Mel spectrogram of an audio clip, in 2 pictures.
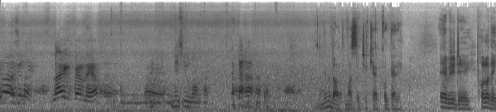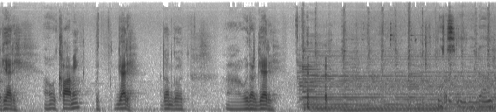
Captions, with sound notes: - I know, too long, too long. Like family, huh? Miss you long time. (laugh) Kipa-Nima Dawa mostly took care of Gary. Everyday, follow Gary. ...climbing with Gary. Don't go without Gary. (laughs) (slow guitar music)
